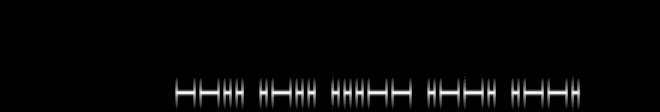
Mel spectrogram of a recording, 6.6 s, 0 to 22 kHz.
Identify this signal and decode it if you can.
Morse code, heard as a keyed tone, about 20 wpm, 700 Hz. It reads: ZL3PP
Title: DXCC-100 Call Signs - 5 Characters - Repeated 2x - 20wpm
